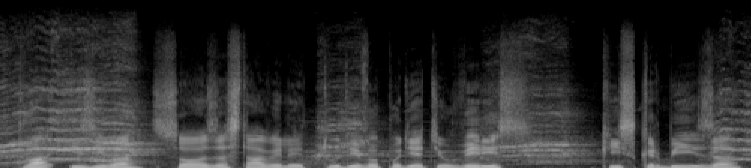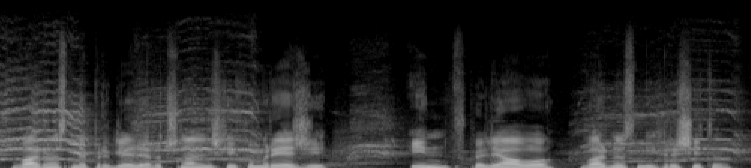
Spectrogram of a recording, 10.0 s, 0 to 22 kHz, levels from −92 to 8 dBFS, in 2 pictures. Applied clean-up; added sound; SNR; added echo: none; Livestock, farm animals, working animals; 12 dB; none.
